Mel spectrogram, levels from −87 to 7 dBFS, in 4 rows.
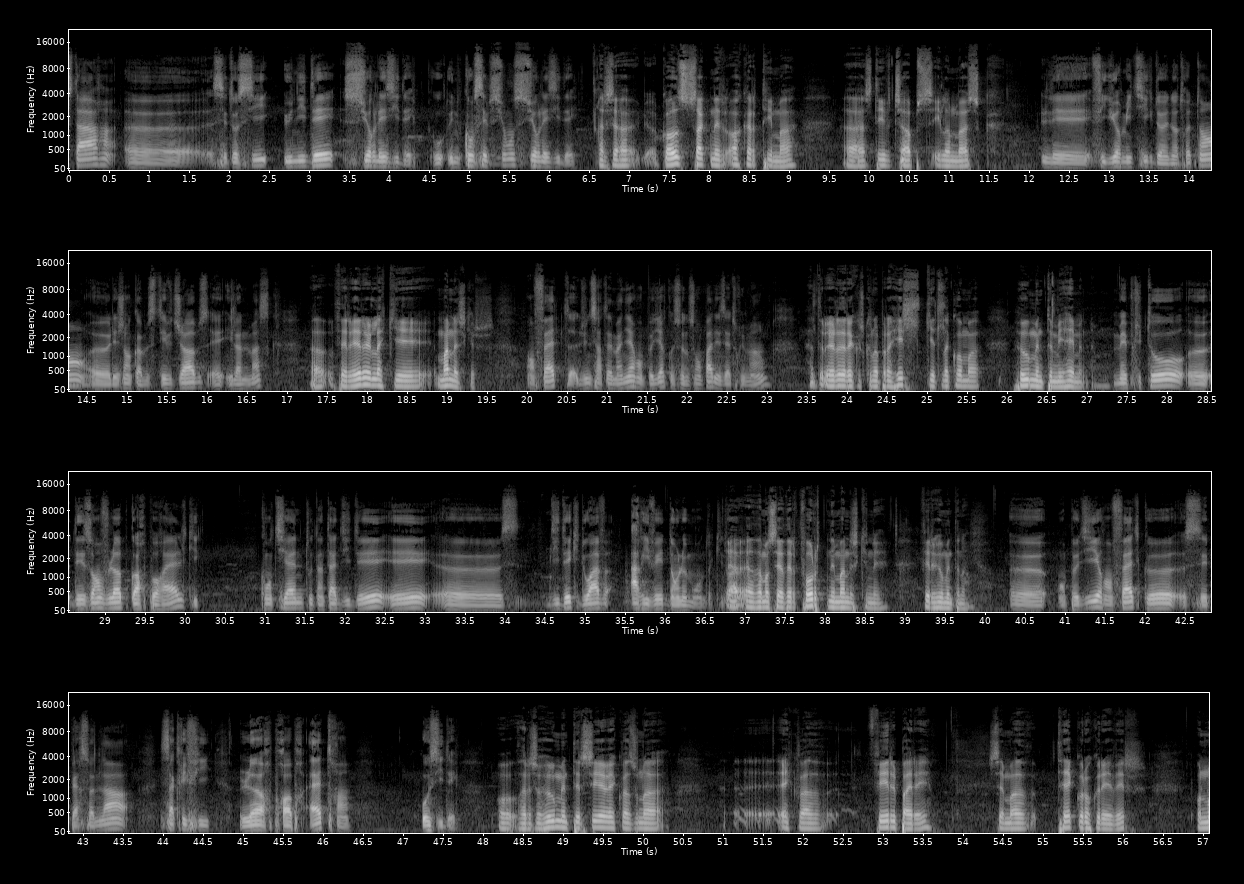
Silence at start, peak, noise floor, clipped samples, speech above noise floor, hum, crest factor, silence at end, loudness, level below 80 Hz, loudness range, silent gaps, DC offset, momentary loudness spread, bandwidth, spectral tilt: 0 s; -2 dBFS; -59 dBFS; under 0.1%; 34 dB; none; 22 dB; 0 s; -25 LUFS; -52 dBFS; 5 LU; none; under 0.1%; 15 LU; 15 kHz; -5.5 dB/octave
